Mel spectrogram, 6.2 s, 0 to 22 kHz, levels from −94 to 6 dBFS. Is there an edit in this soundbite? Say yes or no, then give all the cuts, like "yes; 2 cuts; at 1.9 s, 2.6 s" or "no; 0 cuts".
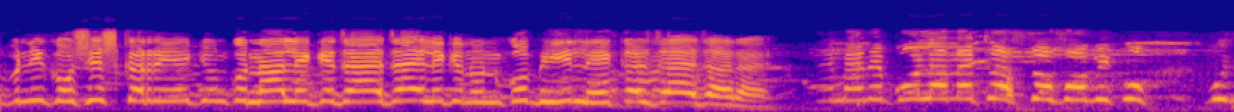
yes; 1 cut; at 4.2 s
